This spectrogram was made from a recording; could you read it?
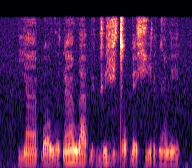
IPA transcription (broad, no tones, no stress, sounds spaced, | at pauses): j ã ɓ ɔ w ʊ ɗ ã w a ɓ ʏ ɡ ʉ vʲ ɛ d ɔ ɓ ɛ x i ɾ ʏ ɡ ã w e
